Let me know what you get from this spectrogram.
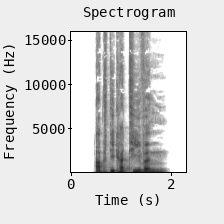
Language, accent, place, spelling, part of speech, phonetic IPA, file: German, Germany, Berlin, abdikativen, adjective, [ˈapdikaˌtiːvən], De-abdikativen.ogg
- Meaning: inflection of abdikativ: 1. strong genitive masculine/neuter singular 2. weak/mixed genitive/dative all-gender singular 3. strong/weak/mixed accusative masculine singular 4. strong dative plural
